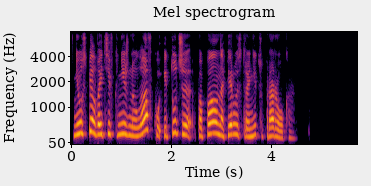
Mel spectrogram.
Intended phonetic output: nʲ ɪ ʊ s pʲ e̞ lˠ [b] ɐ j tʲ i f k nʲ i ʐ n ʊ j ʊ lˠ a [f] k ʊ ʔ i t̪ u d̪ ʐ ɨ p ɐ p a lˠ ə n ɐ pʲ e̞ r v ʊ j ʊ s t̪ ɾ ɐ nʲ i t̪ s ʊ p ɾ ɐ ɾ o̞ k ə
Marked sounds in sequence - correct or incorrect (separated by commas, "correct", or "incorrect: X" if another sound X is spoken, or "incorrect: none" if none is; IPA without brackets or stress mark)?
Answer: incorrect: v, correct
